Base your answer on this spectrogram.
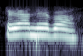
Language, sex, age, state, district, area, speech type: Manipuri, female, 45-60, Manipur, Kangpokpi, urban, conversation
